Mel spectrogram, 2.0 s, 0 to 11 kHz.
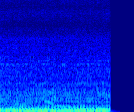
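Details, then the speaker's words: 2000 Jeep Wrangler TJ 4.0L after replacing serpentine belt, belt tensioner and idler pulley: brief, quiet, smooth idle with no squeal, chirp or rattle from the belt area; belt drive healthy after repair. "And that's pretty much all there is to it. Sounds good."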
